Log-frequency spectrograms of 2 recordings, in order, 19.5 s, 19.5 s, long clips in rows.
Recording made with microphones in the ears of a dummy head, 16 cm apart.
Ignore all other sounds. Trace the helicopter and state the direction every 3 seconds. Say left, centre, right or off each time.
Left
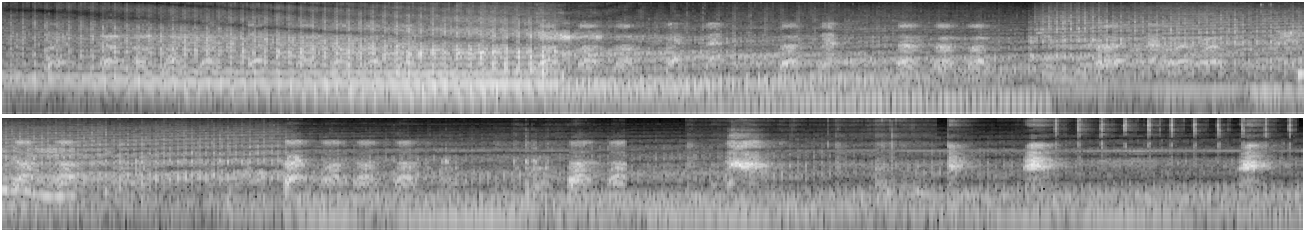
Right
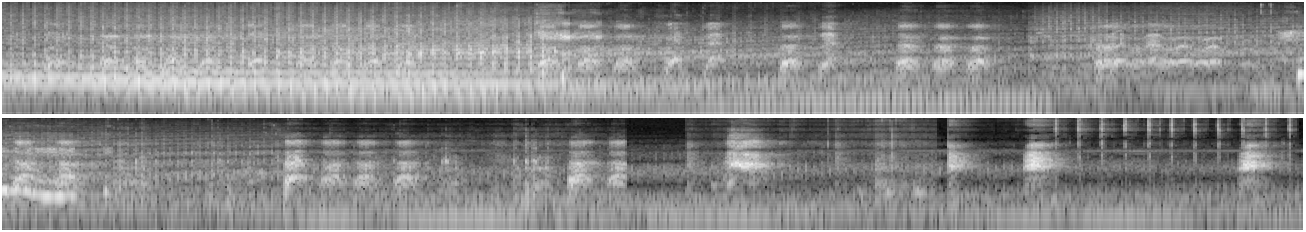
right, left, left, left, left, left, left.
